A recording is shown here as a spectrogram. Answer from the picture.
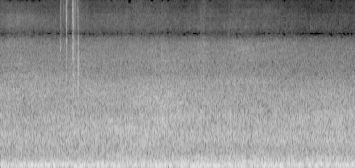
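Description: Road traffic noise: a steady low rumble of passing vehicles, with a couple of faint clicks a little under a second in.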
